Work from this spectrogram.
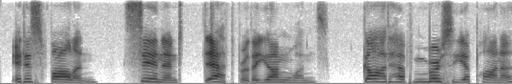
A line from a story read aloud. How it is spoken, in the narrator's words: he sobbed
